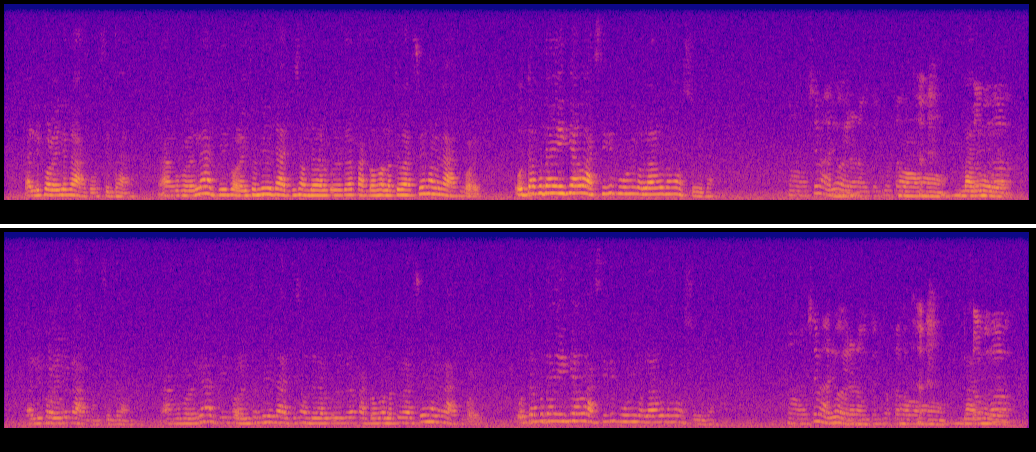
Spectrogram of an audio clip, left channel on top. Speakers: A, on the left (about 75°); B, on the right (about 60°).
A: କାଲି
B: ହଁ
A: ପଳେଇଲେ ଗାଁ କୁ ସିଧା। ଗାଁ କୁ ପଳେଇଲେ ଆଜି ଜି ପଳେଇଛନ୍ତି, ଯଦି ଆଜି ସନ୍ଧ୍ୟା ବେଳକୁ ଯଦିଆ ପାଗ ଭଲ ଆସିବେ ନହେଲେ ଗାଁକୁ ପଳେଇବେ। ଓଦା ଫୋଦା ହେଇକି ଆଉ ଆସିକି ପୁଣି ଗଲା ବେଳକୁ ତାଙ୍କୁ ଅସୁବିଧା।
B: ହଁ, ସେ ଭାରି
A: ହୁଁ
B: ହଇରାଣ ହଉଛନ୍ତି ସତ
A: ହଁ
B: କଥା।
A: ହଁ ଭାରି
B: ତମ
A: ହଇରାଣ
